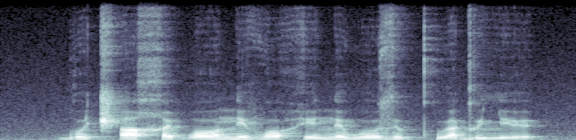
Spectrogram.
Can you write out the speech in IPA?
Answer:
ɡʷ ɯ t͡ʃʼ a χ ɪ b ɔ n ɪ v ɔ h ɪ n ɘ w o z ɯ kʷʰ a ɡ ɯ lʲ ɘ

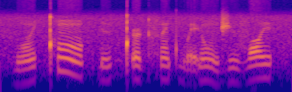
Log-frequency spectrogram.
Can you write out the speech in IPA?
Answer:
ɡ õ˩˧ ɪ̯ ǃʰ õ˥˧ | ɗ ɨ˩˧ ǃʼ ə˞˧˩ ʈ f ɛ̃˧ t ɡʷ ḛ˩˧ ɽ ũ˧˩ d͡ʒ ɨ˧˩ v ɔ˥ ɪ̯

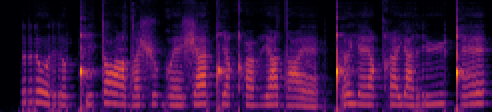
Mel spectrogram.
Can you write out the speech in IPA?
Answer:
r o r o ǃʼ i t ɔː dˤ y ʃ u ɡʷ ɛː ʃ a ǃ i qʰ u ɦ e dˤ ɛː | ǃʼ ə j ɛː qʰ i j a r yː ǃ ɛː

